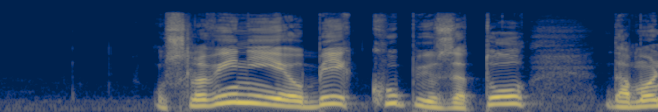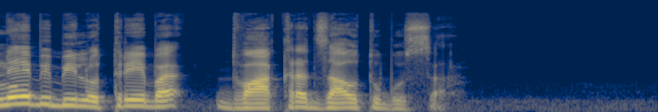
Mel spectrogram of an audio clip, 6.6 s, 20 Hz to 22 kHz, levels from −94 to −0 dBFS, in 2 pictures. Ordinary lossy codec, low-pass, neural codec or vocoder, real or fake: none; 14.4 kHz; none; real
